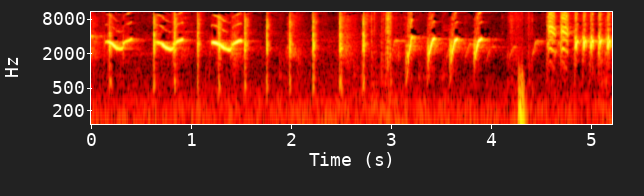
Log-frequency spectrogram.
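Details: Cucak ijo, the greater green leafbird, singing a song meant to provoke other birds: three slurred wavy whistles, sharp clicks, then a run of rising upslurred whistles ending in a fast stuttering trill.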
